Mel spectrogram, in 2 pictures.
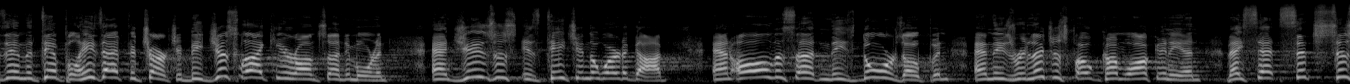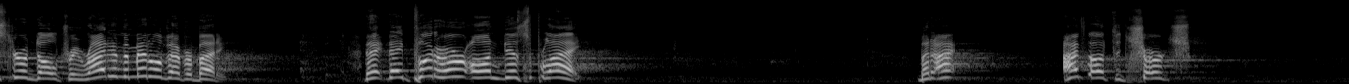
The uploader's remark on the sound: Recorded live during our Sunday morning service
